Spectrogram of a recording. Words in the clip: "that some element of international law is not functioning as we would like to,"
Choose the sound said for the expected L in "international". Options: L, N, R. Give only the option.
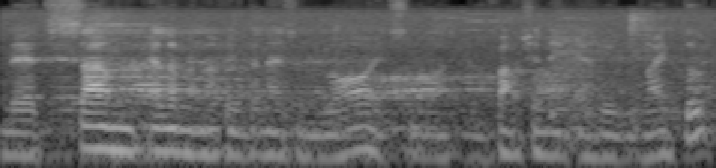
N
